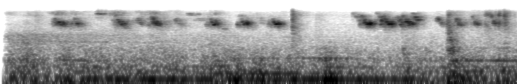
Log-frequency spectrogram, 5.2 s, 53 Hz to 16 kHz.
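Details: Sparrow at a feeder on 20 February 2024, giving short bright chirps in loose clusters, some doubled, over steady low rumbling background noise with a couple of sharp clicks.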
